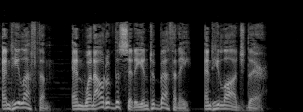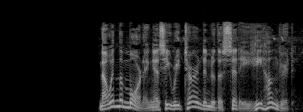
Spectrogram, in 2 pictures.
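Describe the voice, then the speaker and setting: A man's voice: mid-range voice, huge pitch swings, normal speed, no echo. A man narrating scripture from a script in a formal, dramatic storytelling manner. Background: prominent background music.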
